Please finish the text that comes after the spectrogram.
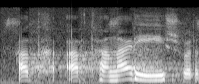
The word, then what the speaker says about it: Ардханаришвара: Ардханари и Ишвара, на самом деле, да? На самом деле, если правильно произносить.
